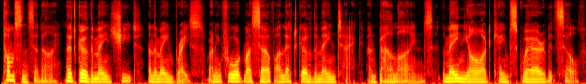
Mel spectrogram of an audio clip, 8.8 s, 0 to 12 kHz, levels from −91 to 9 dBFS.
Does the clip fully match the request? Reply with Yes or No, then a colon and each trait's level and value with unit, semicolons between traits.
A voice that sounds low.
Yes: low, 115 Hz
